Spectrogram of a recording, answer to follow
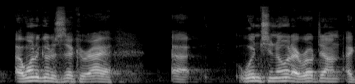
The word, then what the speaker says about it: Zechariah: He's like, Jeff, it's not Zechariah, it's an E. It's Zechariah.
